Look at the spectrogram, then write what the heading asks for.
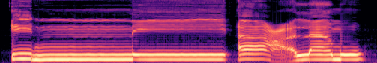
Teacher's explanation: এখানে আইনকে হলকের মধ্যখান থেকে চাপ দিয়ে উচ্চারণ করতে হবে, কারণ আইনের মখরাজ হলকের মধ্যখান থেকে হবে।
